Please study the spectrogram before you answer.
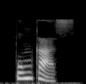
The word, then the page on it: pungkas: Indonesian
